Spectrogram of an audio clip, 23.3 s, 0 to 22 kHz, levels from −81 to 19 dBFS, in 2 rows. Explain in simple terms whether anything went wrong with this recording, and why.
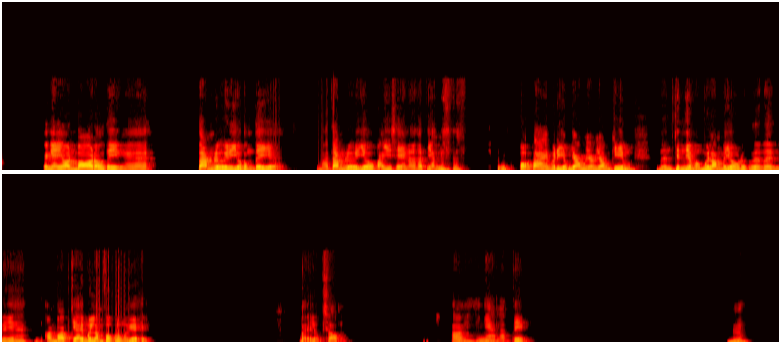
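Two stretches of processor overload crackle, from 4.06 to 4.97 s and from 13.06 to 13.56 s. The computer couldn't keep up, so dozens of tiny chunks of the speech, each around a millisecond and a half, dropped out as silence, which gives that gritty, torn sound.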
